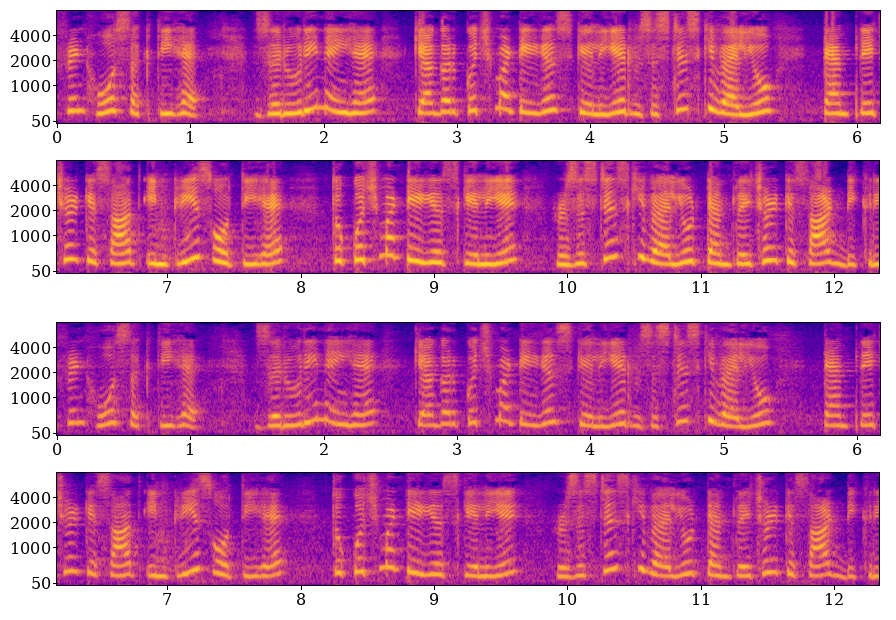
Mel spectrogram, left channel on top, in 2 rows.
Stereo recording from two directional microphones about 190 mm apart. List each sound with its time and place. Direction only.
0.0 s a woman's voice: 35° left (ahead or behind)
